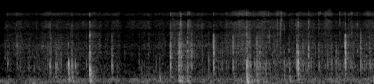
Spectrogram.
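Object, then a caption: Reformed gym chalk block in a metal dish. Yellow-gloved hands press into a large, solid, lilac-tinted reformed gym chalk block with glitter sitting in a round metal dish, crushing it with fingertips and palms. Sharp, dry, bright crunches and crackles pop out over a soft gritty hiss as the block crumbles into powder and chunks.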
